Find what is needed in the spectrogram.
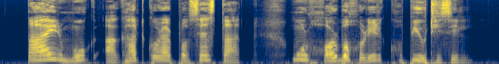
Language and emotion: Assamese, fearful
